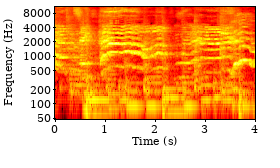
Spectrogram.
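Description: A woman singing a slow pop ballad live, holding and bending long sustained notes, over a band accompaniment with guitars.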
